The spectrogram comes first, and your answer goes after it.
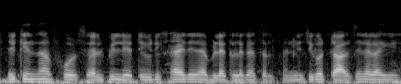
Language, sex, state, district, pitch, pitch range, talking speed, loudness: Hindi, male, Madhya Pradesh, Katni, 110 Hz, 105-120 Hz, 255 wpm, -20 LUFS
